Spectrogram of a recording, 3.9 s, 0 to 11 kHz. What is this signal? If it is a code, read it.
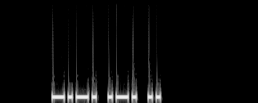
Morse code, heard as a keyed tone, about 20 wpm, 700 Hz. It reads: CRI
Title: Build A Word - 1 Letter At A Time - 3 to 5-Letter Words - 20wpm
